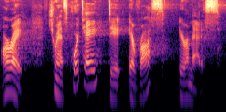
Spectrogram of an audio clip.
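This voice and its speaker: A woman's voice: sits low, sing-song, slow pace, sharp tone. A woman giving a chatty, nervous talk to an audience at a church tea event. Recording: hall reverb.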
